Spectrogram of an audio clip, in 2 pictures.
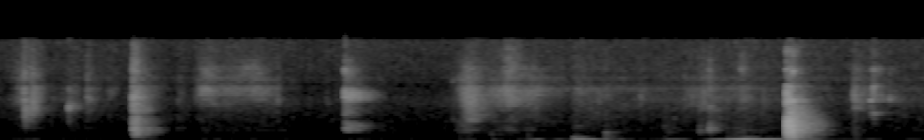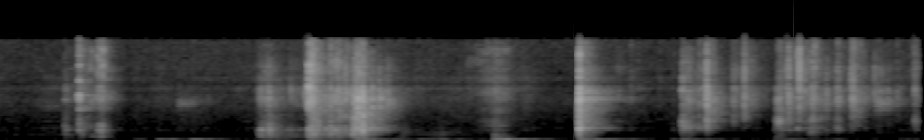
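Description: Faint, scattered clicks and soft knocks of chopsticks against a plate while fried chicken is handled.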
